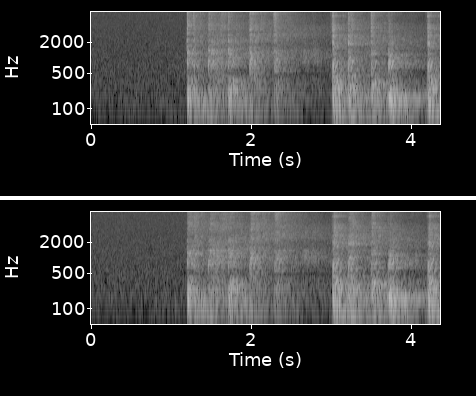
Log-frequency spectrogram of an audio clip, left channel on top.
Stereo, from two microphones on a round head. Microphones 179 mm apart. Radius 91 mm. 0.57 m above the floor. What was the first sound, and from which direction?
Running footsteps, 80° left.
